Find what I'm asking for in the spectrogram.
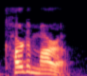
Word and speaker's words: Cardamaro: I also picked up a beverage that is called Cardamaro.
